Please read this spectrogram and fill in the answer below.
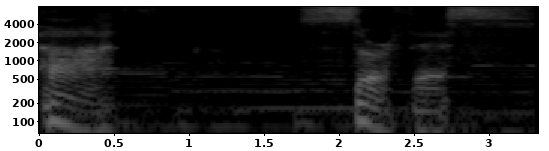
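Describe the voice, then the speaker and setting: Over clear music in the background, a man puts on a character voice, growling and rumbling. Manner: ominous, commanding.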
